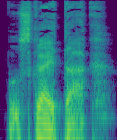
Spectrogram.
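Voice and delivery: quiet, slow, swallowing tears; holding back tears. Acted. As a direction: mumble it through tears. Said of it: "проглатывая слёзы, забормотал он".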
